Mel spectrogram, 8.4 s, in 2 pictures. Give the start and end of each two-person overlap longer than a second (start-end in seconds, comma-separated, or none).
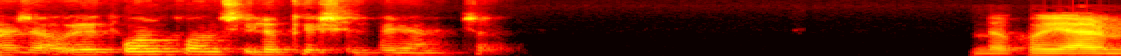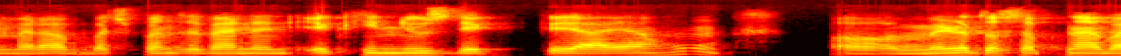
none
